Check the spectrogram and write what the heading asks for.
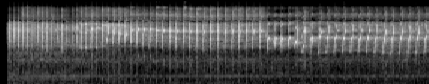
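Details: Lovebird giving a long chattering song: a fast, continuous run of high buzzy chirps, about ten notes per second, dropping slightly in pitch midway, with a faint steady hum in the background.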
